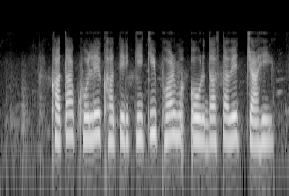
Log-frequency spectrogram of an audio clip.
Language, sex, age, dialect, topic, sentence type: Magahi, female, 31-35, Southern, banking, question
